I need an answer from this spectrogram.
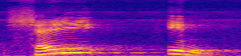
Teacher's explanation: dibaca oleh jumhur semua dalam keadaan syai'in, dalam keadaan 2 harokat saja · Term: Madlin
